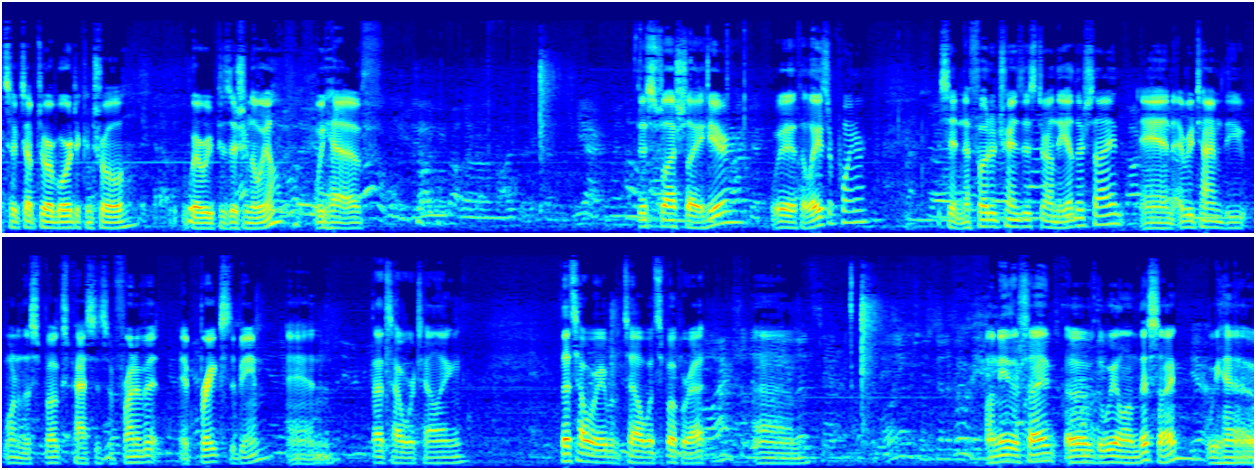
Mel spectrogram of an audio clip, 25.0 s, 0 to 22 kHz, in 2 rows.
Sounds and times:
Speech: 0.0 - 17.2, 17.9 - 25.0.

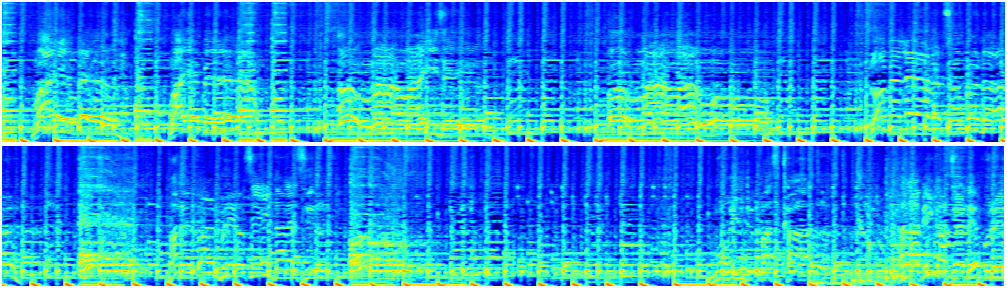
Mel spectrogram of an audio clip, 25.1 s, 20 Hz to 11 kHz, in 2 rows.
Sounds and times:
Music: 0.0 - 25.0.

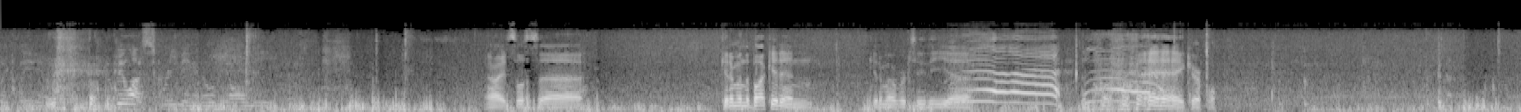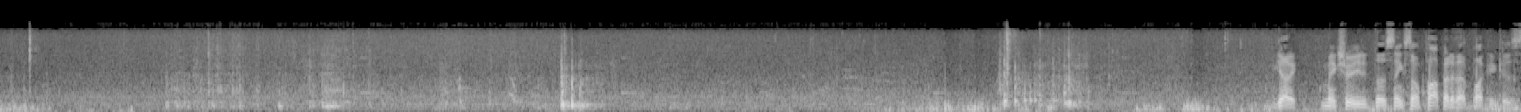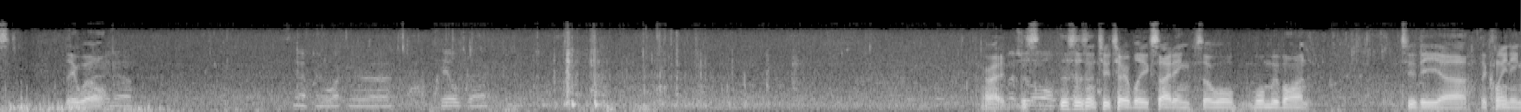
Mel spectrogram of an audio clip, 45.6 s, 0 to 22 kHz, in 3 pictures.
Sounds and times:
Outside, rural or natural: 0.0 - 45.6
Vehicle: 31.5 - 45.6.

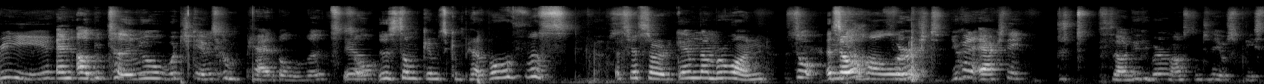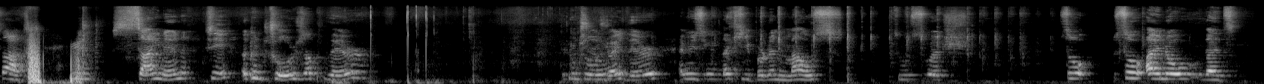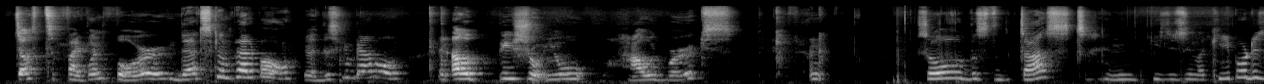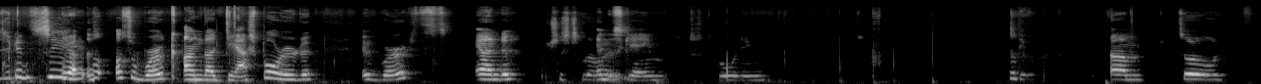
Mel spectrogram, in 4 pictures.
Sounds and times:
Speech: 0.0 - 16.4, 18.3 - 22.4, 23.2 - 32.7, 34.4 - 45.6, 48.0 - 48.3, 49.0 - 50.2.

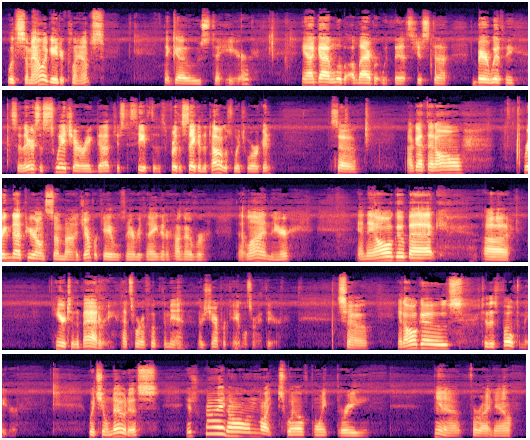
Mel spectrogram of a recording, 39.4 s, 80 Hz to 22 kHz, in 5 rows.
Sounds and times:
Narration, monologue: 0.0 - 39.4.

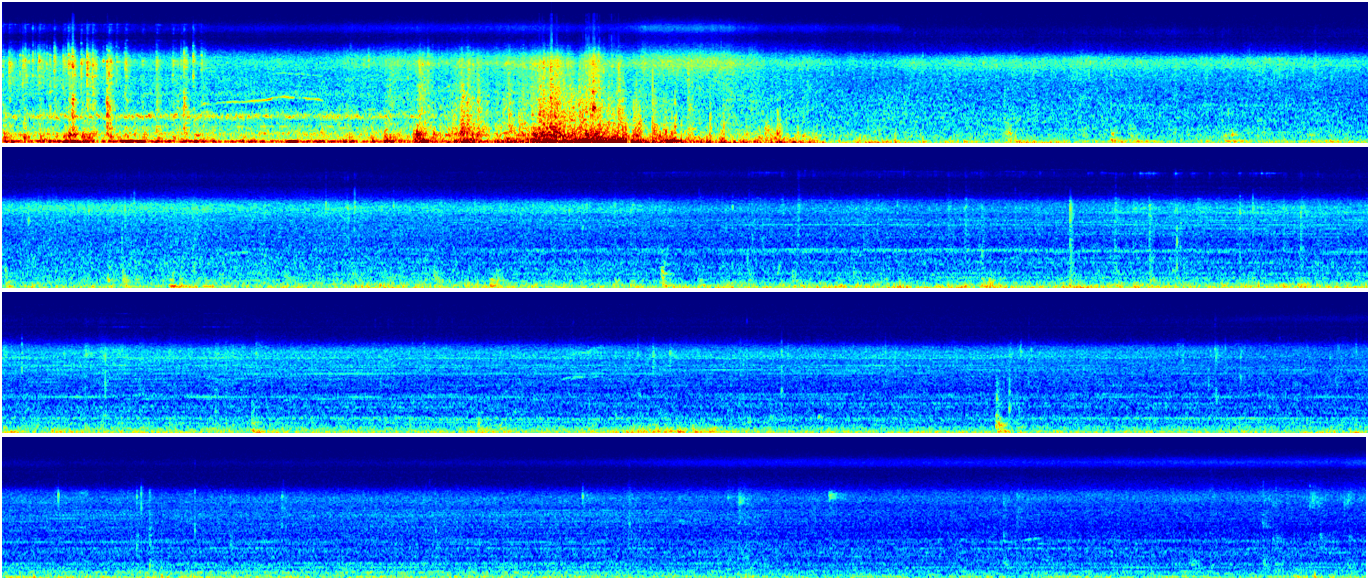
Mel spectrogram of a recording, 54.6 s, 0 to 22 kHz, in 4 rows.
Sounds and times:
Water: 0.0 - 54.6.

